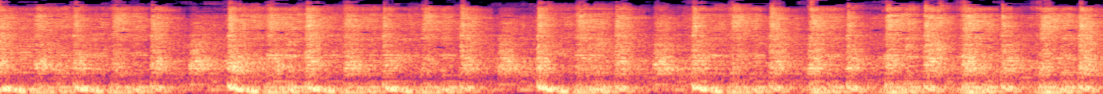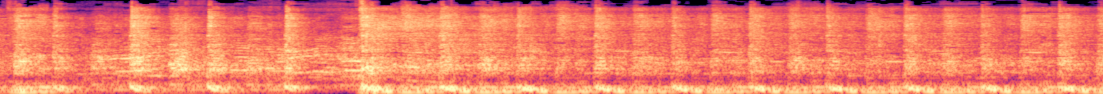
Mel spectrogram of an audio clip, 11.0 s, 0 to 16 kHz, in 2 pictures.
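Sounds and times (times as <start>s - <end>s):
electronic dance music: 0.0s - 11.0s
heavy kick drum: 0.0s - 11.0s.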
